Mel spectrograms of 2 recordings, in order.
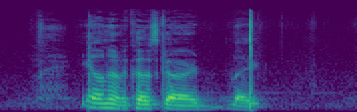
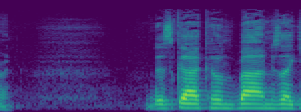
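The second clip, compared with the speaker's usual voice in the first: usual speaking voice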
